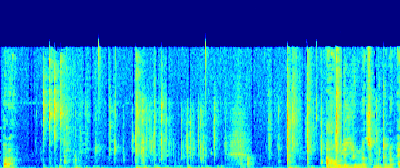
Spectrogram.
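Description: Computer keyboard typing: a quick run of key clicks as a word in a query is deleted and retyped, stopping about four seconds in.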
